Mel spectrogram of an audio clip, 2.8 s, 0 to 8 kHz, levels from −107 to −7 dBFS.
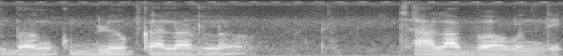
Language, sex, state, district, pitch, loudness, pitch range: Telugu, male, Andhra Pradesh, Manyam, 105 Hz, -18 LUFS, 100-110 Hz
